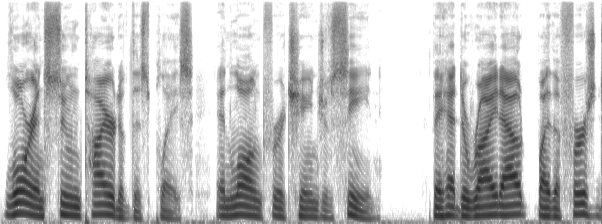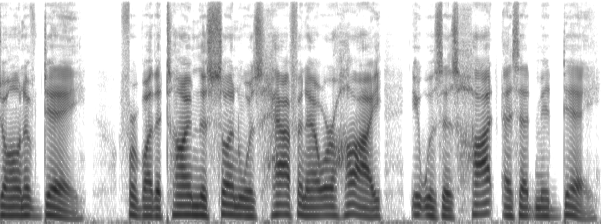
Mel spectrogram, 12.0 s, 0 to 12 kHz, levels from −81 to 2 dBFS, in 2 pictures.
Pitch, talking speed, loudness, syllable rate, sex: 125 Hz, 220 wpm, -17 LUFS, 4.7 syllables/s, male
